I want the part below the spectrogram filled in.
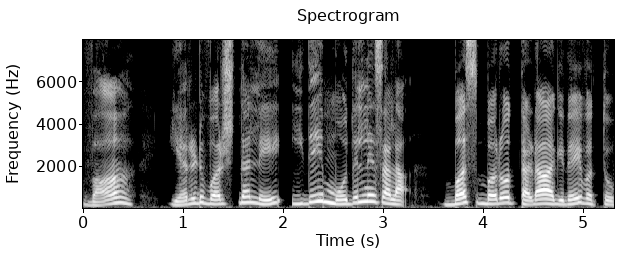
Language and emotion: Kannada, surprised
